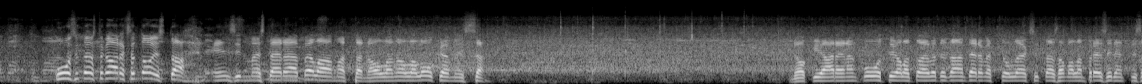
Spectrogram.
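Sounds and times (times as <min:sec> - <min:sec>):
speech: 0:00.3 - 0:05.0, 0:07.9 - 0:11.4
arena crowd applauding: 0:02.7 - 0:11.4.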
